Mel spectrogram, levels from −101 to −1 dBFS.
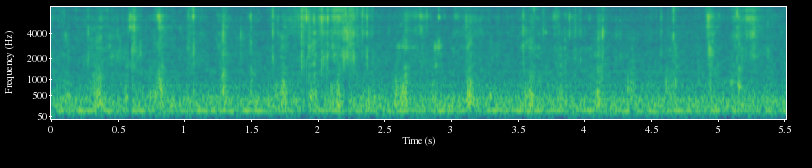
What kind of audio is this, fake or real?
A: fake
